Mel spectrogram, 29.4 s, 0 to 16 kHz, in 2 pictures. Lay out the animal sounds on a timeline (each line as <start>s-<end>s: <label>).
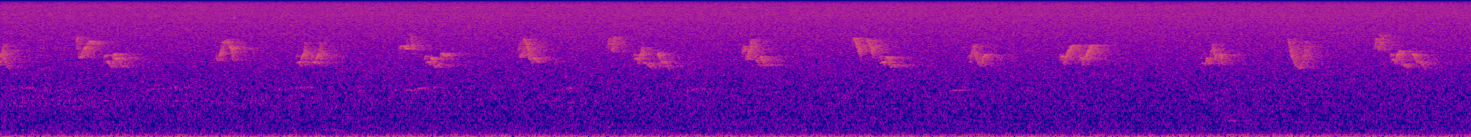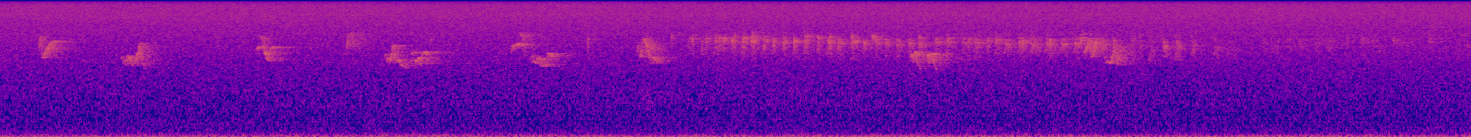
0.0s-20.5s: Red-eyed Vireo (Vireo olivaceus)
21.0s-26.1s: Red-eyed Vireo (Vireo olivaceus)
21.4s-29.4s: unidentified call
